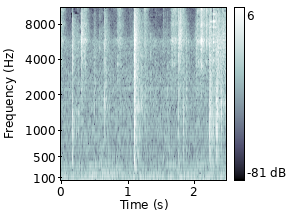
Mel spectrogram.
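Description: Gritty bonsai soil ticking and crackling as a root ball is picked apart with a pointed tool over a plastic tub, with a few sharp clicks, the loudest about a second in, over a low steady hum.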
